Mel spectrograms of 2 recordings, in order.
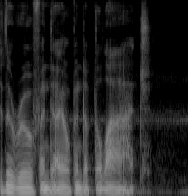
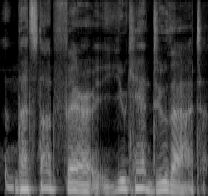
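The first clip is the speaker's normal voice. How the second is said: higher, slow, trembling near-sob; shaky crying voice; 7 semitones higher, slower than usual. A narrator's reading. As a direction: protest while on the verge of tears. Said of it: "I said in a shaky, crying voice".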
